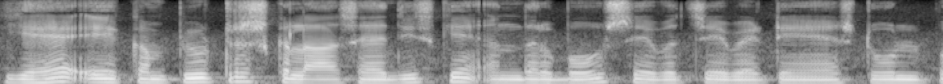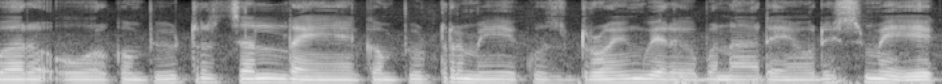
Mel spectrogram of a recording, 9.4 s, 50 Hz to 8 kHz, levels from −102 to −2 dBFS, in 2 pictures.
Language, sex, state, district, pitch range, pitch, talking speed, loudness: Hindi, male, Rajasthan, Bikaner, 115-125 Hz, 115 Hz, 190 wpm, -16 LUFS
